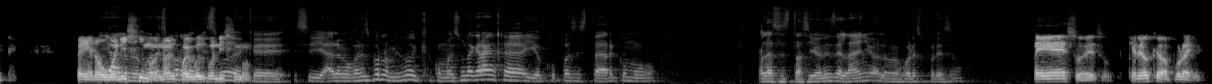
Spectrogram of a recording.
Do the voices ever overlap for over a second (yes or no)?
yes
